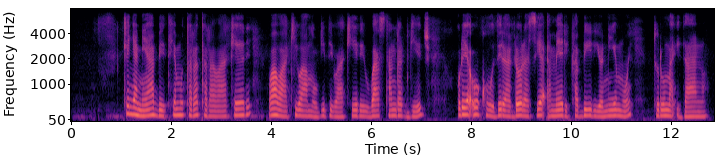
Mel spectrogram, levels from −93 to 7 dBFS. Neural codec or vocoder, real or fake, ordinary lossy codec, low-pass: autoencoder, 48 kHz, 32 numbers a frame, DAC-VAE, trained on Japanese speech; fake; none; 7.2 kHz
